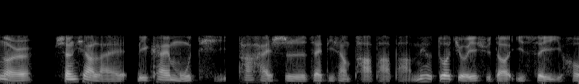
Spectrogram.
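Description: Nothing stood out on listening to this speech recording.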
